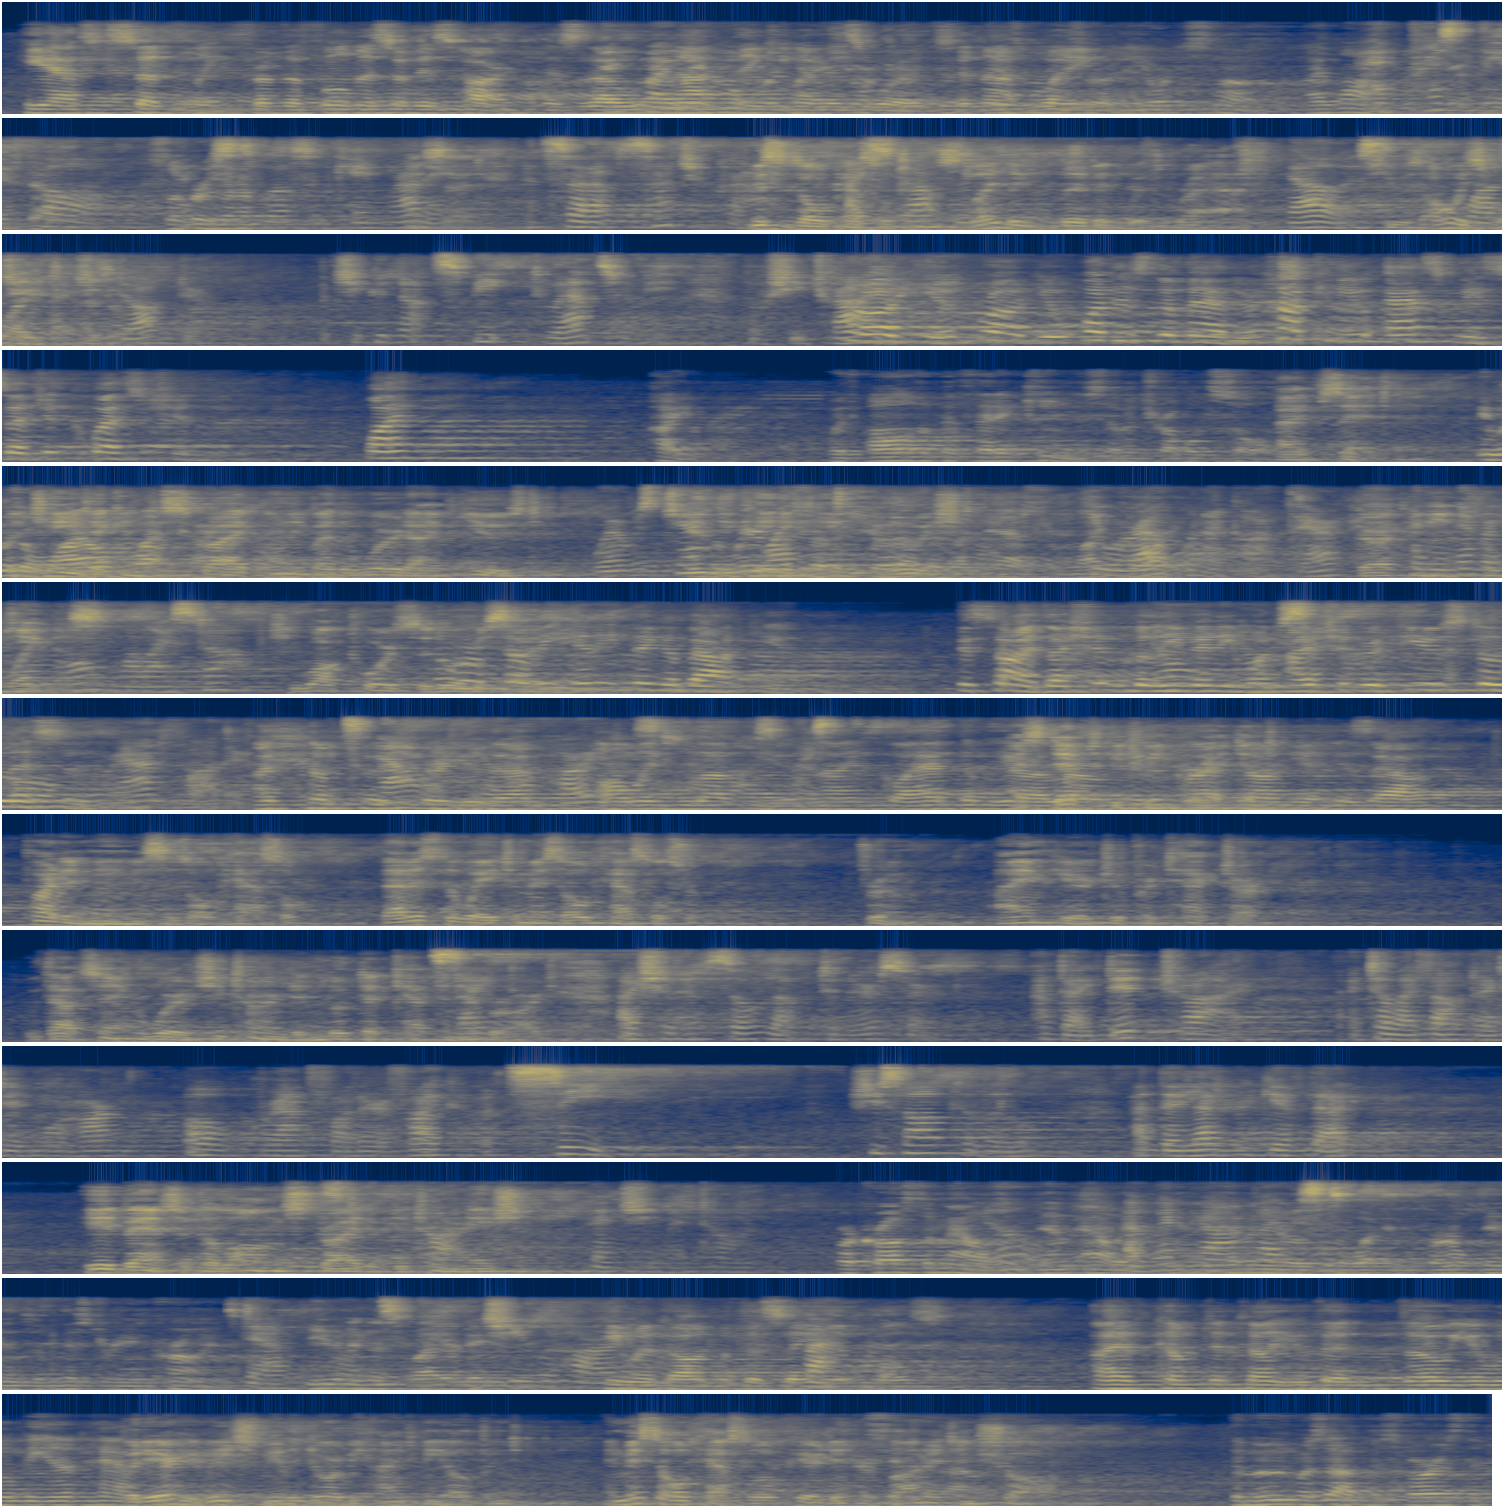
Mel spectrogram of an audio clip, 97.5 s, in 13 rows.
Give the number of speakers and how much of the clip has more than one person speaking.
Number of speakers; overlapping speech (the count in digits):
4, about 37%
